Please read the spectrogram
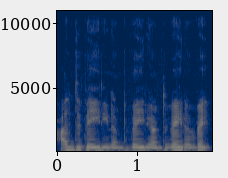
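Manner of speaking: whispered "I'm debating" under the breath; whispered, agonised repetition. Shown as a demonstration. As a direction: breathe it out like a secret worry. Agonising over texting stylist.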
